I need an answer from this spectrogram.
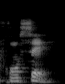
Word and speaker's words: français: Kemudian yang français ini kalau nggak ada jangkarnya ini ya, nggak ada la sedilnya ini, bacanya jadi franque ya jadinya.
